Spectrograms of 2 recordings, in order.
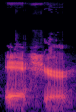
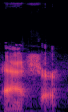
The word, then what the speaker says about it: Asher: that's an aser Bob says aser we say Asher because it actually applies into one of the tribes of Israel one the original 12 tribes well actually there's 13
